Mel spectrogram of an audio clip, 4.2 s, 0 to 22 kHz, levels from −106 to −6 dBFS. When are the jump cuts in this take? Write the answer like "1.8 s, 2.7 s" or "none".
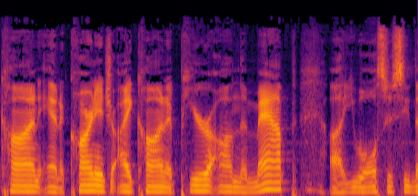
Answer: none

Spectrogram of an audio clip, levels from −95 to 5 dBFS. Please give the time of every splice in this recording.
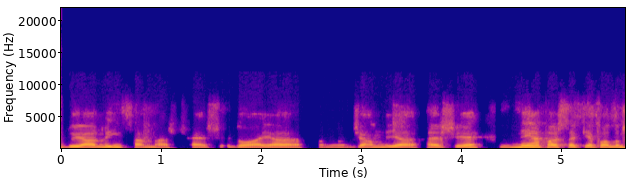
2.9 s, 4.3 s

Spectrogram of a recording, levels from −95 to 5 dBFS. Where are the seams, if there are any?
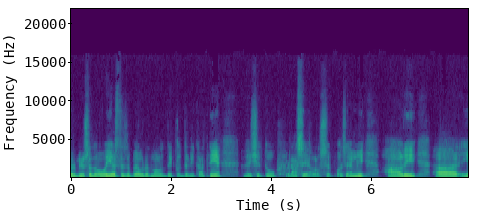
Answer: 4.3 s

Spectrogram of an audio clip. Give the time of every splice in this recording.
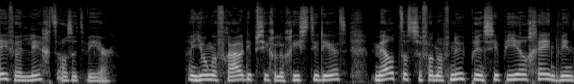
none

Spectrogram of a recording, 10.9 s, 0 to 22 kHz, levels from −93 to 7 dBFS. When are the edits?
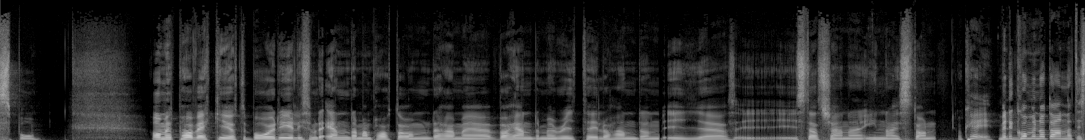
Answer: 6.6 s, 9.4 s

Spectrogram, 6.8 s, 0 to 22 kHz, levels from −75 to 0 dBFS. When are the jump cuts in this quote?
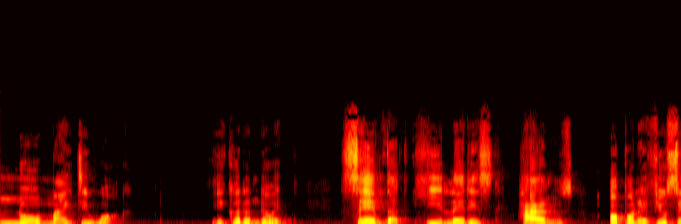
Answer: none

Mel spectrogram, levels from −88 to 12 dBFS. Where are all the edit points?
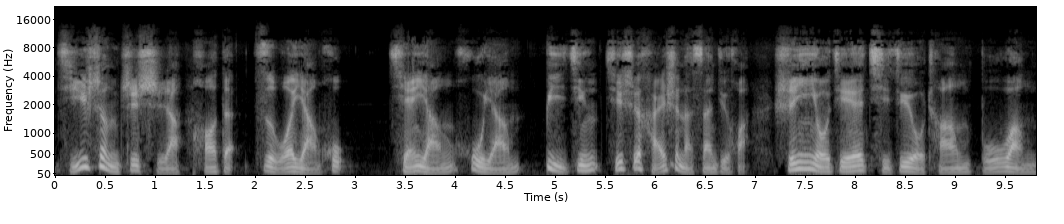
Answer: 1.4 s, 3.3 s, 5.5 s

